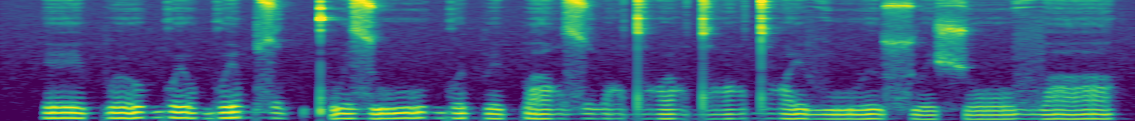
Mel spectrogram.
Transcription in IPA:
eː p ɵ ʊ̯ ɡʷ e ʊ̯ ɡʷ e p zˤ o p kʷʼ e z uː ɡʷ e p e p a ɪ̯ zˤ uː dˤ uː ɪ̯ dˤ a ɪ̯ dˤ eː v uː ɪ̯ sʷ e ʃ oː v a

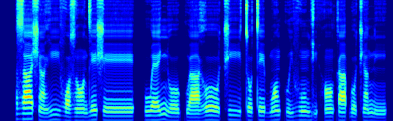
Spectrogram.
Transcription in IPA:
z aː˦ ʃ ã˨ ɣ iː˦˨ v ɔ˨ z ɔ̃˨ d e˦ ʃ eː˧ | w ɛ˨˦ ɲ oː˨ kʷ aː˨ ɣ oː˦˨ t͡ʃ iː˦˨ t o˧ t e˦˨ b ɔ̃˦ kʷ i˨˦ v ũ˦ ɡ i˨ h ɔ̃˦ k a˦ ɓ o˧ t͡ʃ ã˦ n ĩ˧

